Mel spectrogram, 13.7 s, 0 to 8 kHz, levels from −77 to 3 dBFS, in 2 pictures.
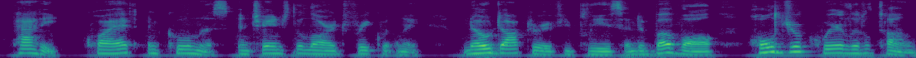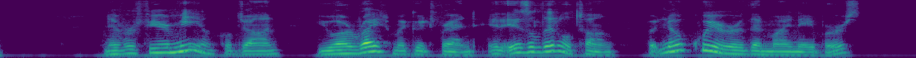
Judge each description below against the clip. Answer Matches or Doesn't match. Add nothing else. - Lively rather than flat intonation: Matches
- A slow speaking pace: Doesn't match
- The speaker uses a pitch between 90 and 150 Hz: Matches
